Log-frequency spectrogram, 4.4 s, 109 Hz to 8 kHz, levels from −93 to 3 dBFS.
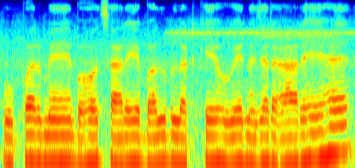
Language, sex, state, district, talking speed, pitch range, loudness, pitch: Hindi, male, Bihar, West Champaran, 150 wpm, 120-125 Hz, -15 LUFS, 125 Hz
